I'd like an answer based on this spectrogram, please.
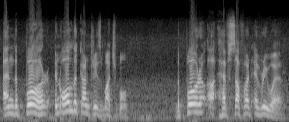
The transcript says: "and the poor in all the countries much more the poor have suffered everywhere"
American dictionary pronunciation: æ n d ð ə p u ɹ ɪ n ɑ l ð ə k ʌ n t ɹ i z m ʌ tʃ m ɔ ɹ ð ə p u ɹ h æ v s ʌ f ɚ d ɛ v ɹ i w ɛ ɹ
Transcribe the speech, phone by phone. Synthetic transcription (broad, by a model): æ n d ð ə p u ɹ ɪ n ɑ l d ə k ʌ n t ɹ i z m ʌ tʃ m ɔ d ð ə p u ɹ h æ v s ʌ f ɚ d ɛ v ɹ i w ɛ ɹ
